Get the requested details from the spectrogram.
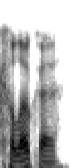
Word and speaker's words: Holowka: Mr. Alec Holowka, a.k.a.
